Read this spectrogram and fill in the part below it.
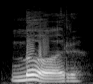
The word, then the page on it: mör: [mö:r]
